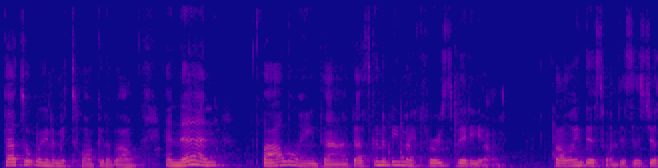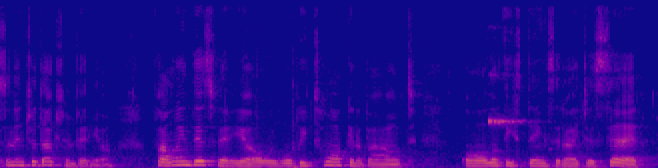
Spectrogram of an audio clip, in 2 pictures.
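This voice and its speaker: Rambling woman with a mellow low voice. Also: moderate pace, slight background noise. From Cuba. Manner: warm, rambling, restarts phrases often. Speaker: Santeria priestess. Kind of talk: casual spiritual vlog talk.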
